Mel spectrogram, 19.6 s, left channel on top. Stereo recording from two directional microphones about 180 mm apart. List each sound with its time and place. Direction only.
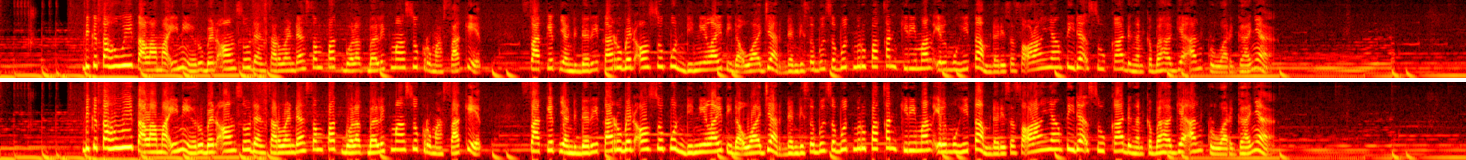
1.1 s a woman's voice: 20° right (ahead or behind)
